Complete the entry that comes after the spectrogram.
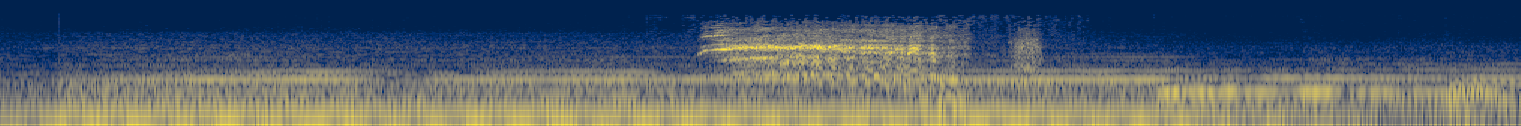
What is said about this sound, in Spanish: A lo lejos, dos carruajes tirados por caballos negros.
